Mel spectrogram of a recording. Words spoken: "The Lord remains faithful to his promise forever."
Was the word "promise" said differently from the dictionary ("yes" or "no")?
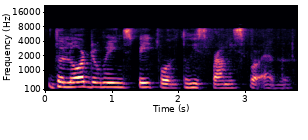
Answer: no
